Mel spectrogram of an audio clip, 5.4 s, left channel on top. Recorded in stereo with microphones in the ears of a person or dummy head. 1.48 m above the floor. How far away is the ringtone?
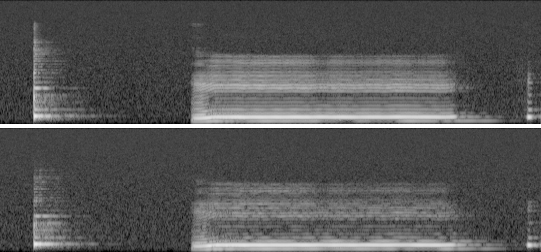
I don't hear a ringtone.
